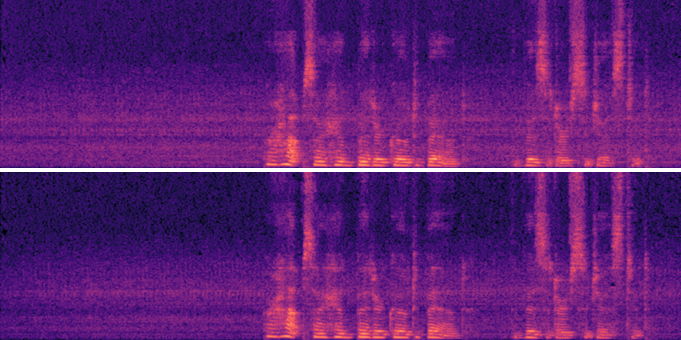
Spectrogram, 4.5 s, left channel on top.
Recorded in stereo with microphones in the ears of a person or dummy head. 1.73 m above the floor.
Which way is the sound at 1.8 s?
35° right (ahead or behind).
